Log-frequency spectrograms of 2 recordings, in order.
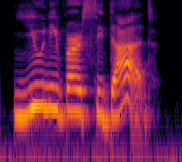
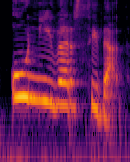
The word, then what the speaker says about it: Universidad: of doing that and another sound that Learners mispronounce very very often after the because in English is you we tend to say things like Universidad University it doesn't sound like that in Spanish it would be Universidad Universidad that what's the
